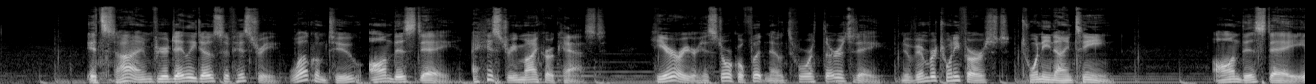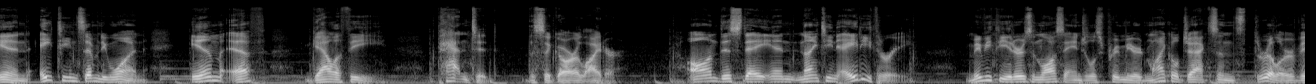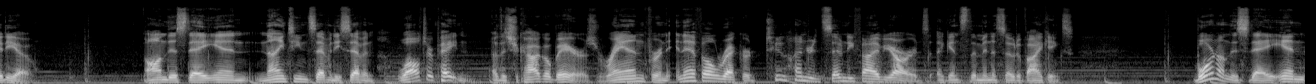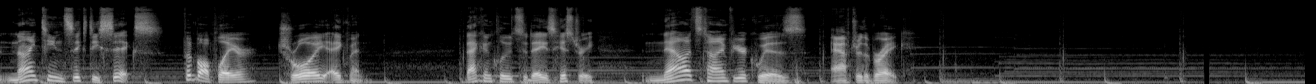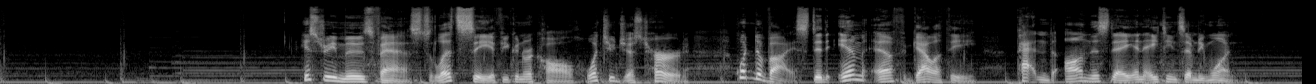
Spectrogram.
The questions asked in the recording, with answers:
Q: What device did M.F. Galathee patent on this day in 1871?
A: Answer, the cigar lighter.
